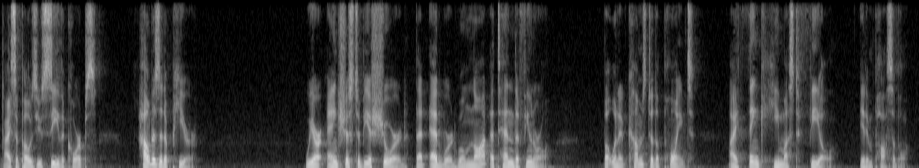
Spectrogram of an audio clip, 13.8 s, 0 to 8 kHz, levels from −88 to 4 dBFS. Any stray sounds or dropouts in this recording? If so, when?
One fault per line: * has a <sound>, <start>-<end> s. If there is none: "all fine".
all fine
